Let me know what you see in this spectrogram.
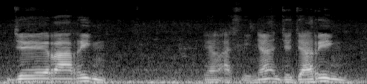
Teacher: Bunyi dari kata berikutnya muncul dulu. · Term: antisipasi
